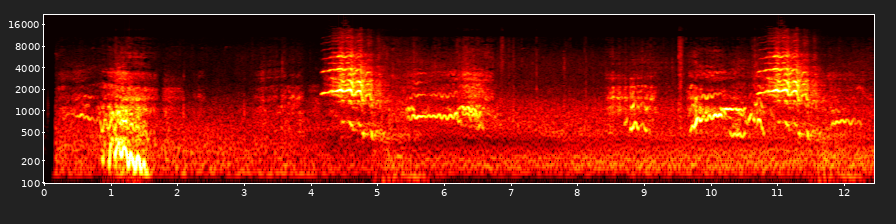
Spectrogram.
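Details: Several horses whinnying: descending shrill neighs in bursts around one, four to six, and ten to eleven seconds, some shaky and trembling, with softer snorting and a steady low background hum between calls.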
